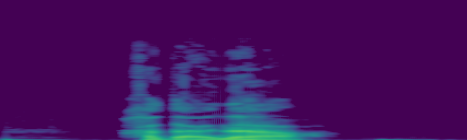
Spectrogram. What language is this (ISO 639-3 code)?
kab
